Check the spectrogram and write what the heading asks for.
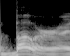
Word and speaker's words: Boer: So, In addition to Boer, I learned. – Yeah, Boer is farmer in Dutch, and they pronounce a boer, but it's that's Dutch for farmer.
